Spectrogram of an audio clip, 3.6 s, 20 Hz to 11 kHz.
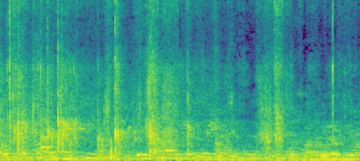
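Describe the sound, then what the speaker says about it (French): Audience applauding children's mime performances at a 2025 Bible camp, steady crowd clapping with babble and voices mixed in, sustained across the stretch. "Applaudissez pour eux."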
